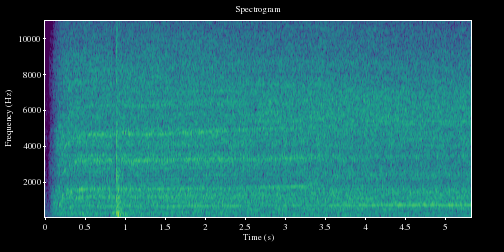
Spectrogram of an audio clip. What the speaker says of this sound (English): Or you can use an electric screwdriver just to take the screws out.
